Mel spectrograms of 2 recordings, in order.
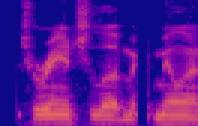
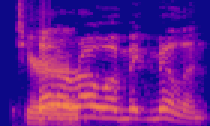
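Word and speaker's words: Tetairoa McMillan: But they did draft the guy who sounds like a rare species of a spider, Tarantula McMillan or something like that. Tararoa McMillan.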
